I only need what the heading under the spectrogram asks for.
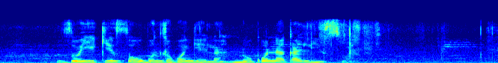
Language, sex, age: Xhosa, female, 20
